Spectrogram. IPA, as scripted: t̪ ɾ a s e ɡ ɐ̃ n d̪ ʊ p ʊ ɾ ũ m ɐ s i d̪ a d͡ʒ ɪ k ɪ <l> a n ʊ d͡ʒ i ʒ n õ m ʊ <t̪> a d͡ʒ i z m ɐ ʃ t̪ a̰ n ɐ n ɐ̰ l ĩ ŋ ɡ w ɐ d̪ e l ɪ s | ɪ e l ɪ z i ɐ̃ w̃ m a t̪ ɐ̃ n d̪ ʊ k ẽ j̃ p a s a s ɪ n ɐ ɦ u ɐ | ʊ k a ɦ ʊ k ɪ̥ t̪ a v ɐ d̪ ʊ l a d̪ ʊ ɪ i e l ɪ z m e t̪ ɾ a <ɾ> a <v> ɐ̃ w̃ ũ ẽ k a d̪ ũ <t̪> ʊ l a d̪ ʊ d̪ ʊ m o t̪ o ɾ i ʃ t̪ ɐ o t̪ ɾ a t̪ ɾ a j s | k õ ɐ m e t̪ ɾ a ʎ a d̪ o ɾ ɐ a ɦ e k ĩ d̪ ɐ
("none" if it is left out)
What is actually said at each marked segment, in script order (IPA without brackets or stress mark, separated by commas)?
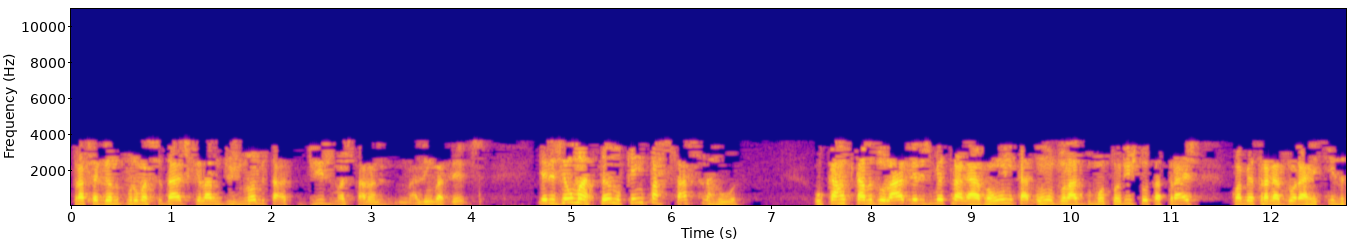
l, t̪, ʎ, v, d̪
